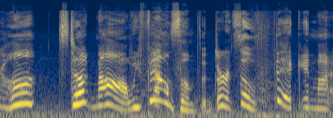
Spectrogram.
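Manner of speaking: high-pitched gruff miner. Acted. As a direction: squeak it out like a dusty old miner. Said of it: "I've changed his accent four times".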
